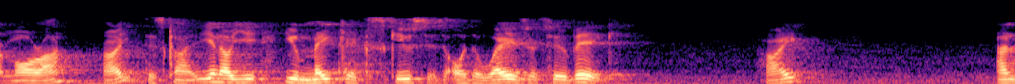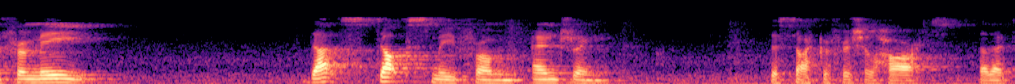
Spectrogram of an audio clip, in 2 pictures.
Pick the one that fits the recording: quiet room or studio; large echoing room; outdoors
large echoing room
